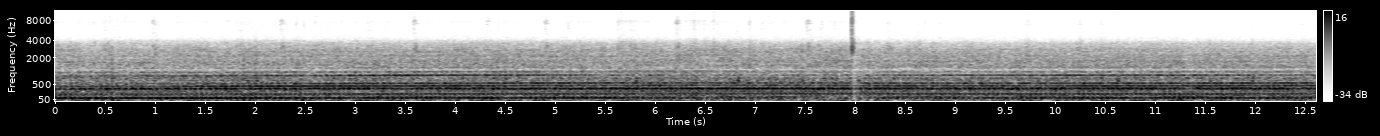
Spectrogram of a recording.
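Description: A Goggomobil's two-stroke twin-cylinder engine running steadily as the small car drives along, heard from inside the cabin. There is a single short click about eight seconds in.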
